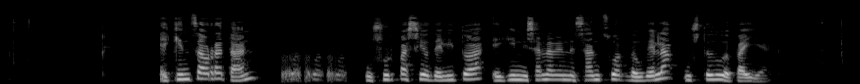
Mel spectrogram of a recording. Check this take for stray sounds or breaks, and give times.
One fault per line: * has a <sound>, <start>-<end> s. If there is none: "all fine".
* has a laugh, 2.8-3.5 s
